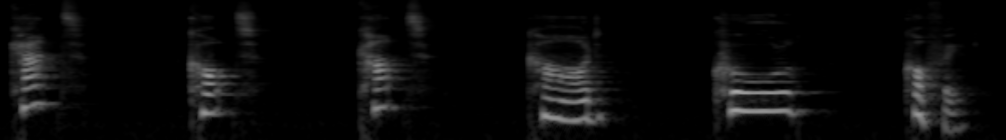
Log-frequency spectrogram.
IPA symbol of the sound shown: k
